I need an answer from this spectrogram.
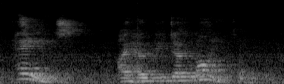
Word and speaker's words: Keynes: And then this woman stood up, she said, excuse me, young man, I know it's spelled Keynes, K-E-Y-N-E-S. But here in the village, we prefer to pronounce it Haynes.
